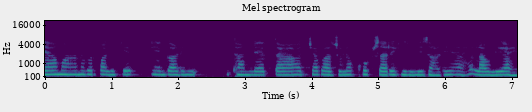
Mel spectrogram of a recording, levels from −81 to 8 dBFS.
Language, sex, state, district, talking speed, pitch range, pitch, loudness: Marathi, female, Karnataka, Belgaum, 125 wpm, 235-255 Hz, 245 Hz, -34 LUFS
